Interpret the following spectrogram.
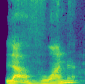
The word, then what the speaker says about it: avoine: L'avoine, faites attention à la prononciation du V.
